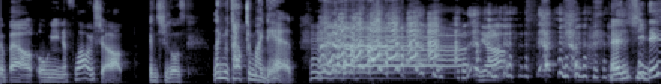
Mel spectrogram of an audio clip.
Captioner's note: all laughing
